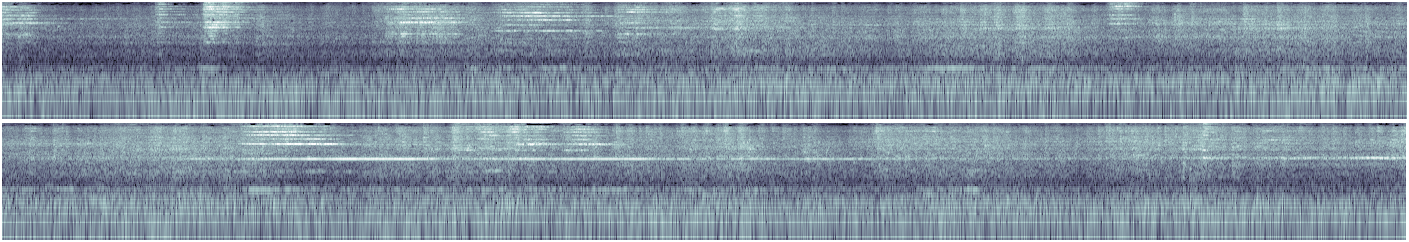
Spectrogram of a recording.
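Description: Double-stack intermodal container well cars rolling past: a steady heavy rumble of steel wheels on rail, with short high squeals over it, and a steady high squeal that sets in a little past halfway and holds on.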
